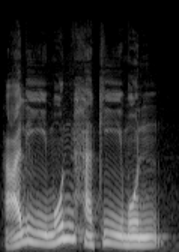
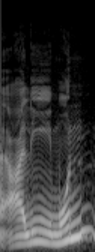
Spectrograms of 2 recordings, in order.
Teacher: نون التنوين تلفظ في الوصل فقط، أما إذا وقفنا خلاص زالت هذه النون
